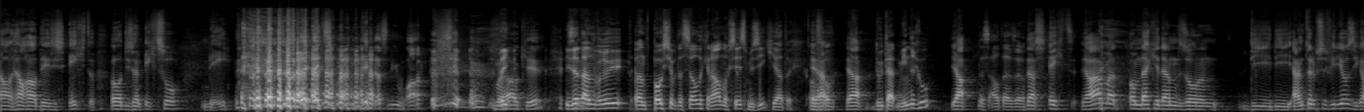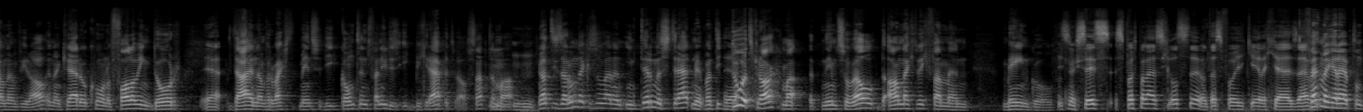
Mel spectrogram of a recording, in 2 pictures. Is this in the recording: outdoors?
no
